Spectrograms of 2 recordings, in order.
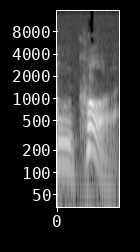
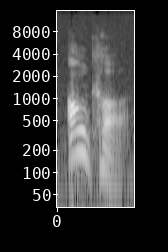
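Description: First: The stress is on the second syllable. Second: The stress is on the first syllable. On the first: "将重音摆在后边" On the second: "将重音摆在前边"

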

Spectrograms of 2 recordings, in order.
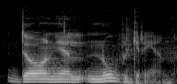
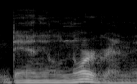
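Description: First: The name is said with a Swedish pronunciation. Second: The name is said with an American pronunciation.

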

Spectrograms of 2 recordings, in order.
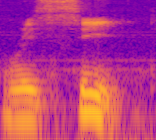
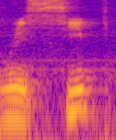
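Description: First: No P sound is pronounced in the word. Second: A P sound is pronounced in the word. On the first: The speaker calls it right. "without P" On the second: The speaker calls it wrong. "It's not receipt"

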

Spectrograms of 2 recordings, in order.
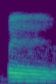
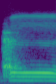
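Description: First: The syllable has a low tone. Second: The syllable has a level mid tone.

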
